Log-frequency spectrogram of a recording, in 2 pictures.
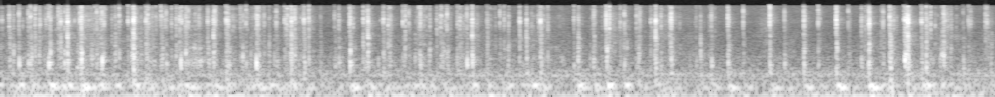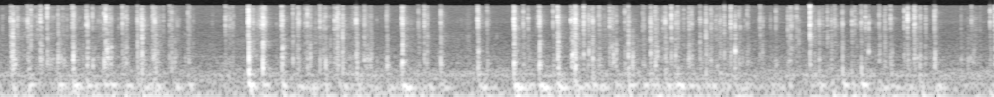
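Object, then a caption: Plastic laptop keyboard keys. Continuous fingertip typing with both hands on the low-profile plastic chiclet keys of a silver Acer laptop, producing a steady stream of quick, dry clicks. A low hum sits beneath the rapid taps, with brief bright clicks on top.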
